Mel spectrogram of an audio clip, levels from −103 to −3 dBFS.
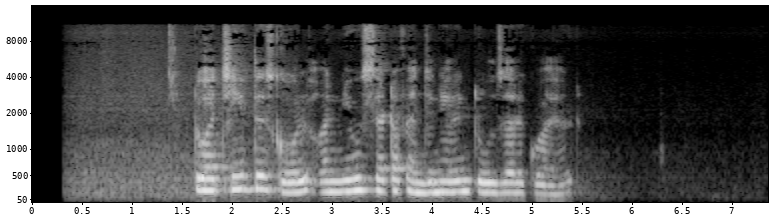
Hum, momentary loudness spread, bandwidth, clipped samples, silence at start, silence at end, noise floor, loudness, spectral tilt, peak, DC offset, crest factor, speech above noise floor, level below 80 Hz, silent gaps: none; 15 LU; 11.5 kHz; under 0.1%; 1.35 s; 1.95 s; -75 dBFS; -20 LUFS; -5.5 dB/octave; -6 dBFS; under 0.1%; 18 dB; 55 dB; -60 dBFS; none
